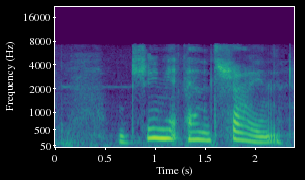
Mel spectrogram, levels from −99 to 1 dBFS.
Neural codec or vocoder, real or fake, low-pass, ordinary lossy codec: codec, 16 kHz, 2 kbps, FunCodec, trained on Chinese and English, 25 frames a second; fake; 7.2 kHz; AAC, 32 kbps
